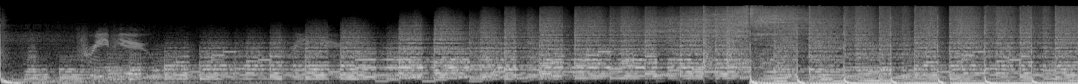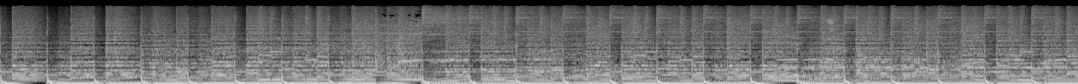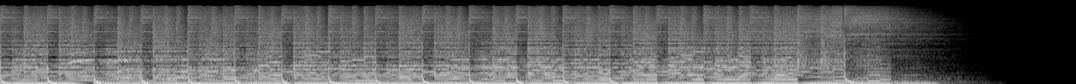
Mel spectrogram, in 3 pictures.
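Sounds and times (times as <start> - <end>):
trance music: 0.0 - 31.0.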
